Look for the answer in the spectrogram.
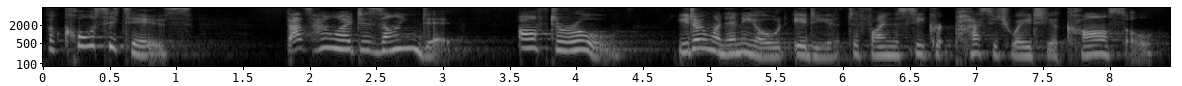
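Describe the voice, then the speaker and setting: A woman's voice: on the high side, normal speed, slightly rough, big-room sound. An actress playing a shrewd, teasing young medieval noblewoman in a video game, speaking in articulate, formal phrases. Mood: wry, confident. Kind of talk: scripted game dialogue.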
